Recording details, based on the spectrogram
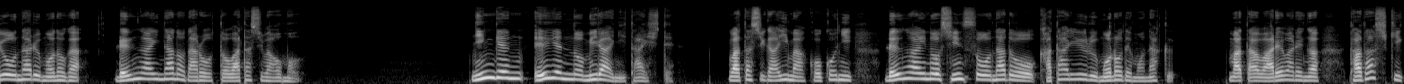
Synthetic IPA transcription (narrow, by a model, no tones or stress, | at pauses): o̞ːnaɾɯ̟mo̞no̞ɡa | ɾẽ̞ɰ̃ainano̞d̪aɾo̞ːt̪o̞βat̪aɕiβao̞mo̞ɯ | ɲ̟ĩŋɡẽ̞ɴe̞ːẽ̞nːo̞mʲiɾaiɲ̟it̪aiɕi̥t̪e̞ | βat̪aɕiɡaimako̞ko̞ɲ̟i | ɾẽ̞ɰ̃aino̞ɕĩɰ̃so̞ːnad̪o̞ːkʰat̪aɾʲiɯ̟ɾɯ̟mo̞no̞d̪e̞mo̞nakɯ̟̰ | mat̪aβaɾe̞βaɾe̞ɡat̪ad̪aɕi̥kʲi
